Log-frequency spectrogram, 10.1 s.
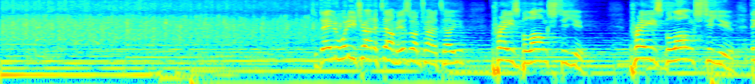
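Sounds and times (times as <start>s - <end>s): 
audience applause: 0.0s - 5.2s
speech: 4.3s - 10.0s.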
